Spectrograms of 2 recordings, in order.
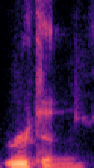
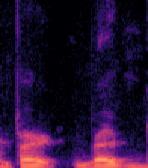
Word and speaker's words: Bruton: And he actually said his name in this one, so now I understand exactly how to pronounce it. It's Bruton. I think I was calling him Burton or Broden or something like that before.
